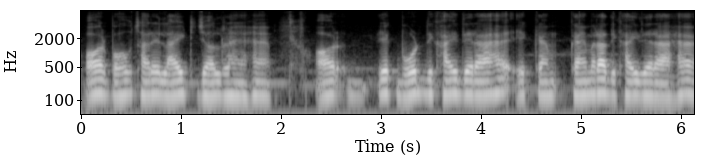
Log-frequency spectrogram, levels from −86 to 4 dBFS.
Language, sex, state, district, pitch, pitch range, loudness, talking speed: Hindi, male, Jharkhand, Garhwa, 125 Hz, 120-135 Hz, -18 LUFS, 205 wpm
